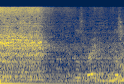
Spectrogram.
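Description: Live jazz drum kit and cymbals ringing out after a hit, with a low held note, fading over the first second. Then a quieter stretch of soft, scattered sounds.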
